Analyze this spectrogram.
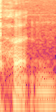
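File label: "pen" third tone, pinyin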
